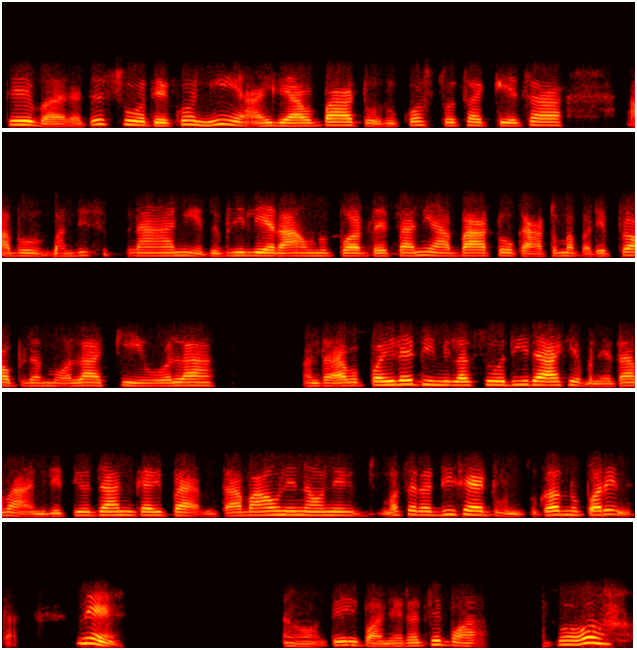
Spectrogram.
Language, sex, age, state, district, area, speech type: Nepali, female, 45-60, West Bengal, Alipurduar, urban, conversation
